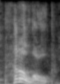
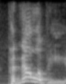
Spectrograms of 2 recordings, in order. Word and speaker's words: Penelope: Oh, it's uh Penelope. I always thought it was Pedalope. Penelope. I'm like, "That sounds way better than pedalope."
